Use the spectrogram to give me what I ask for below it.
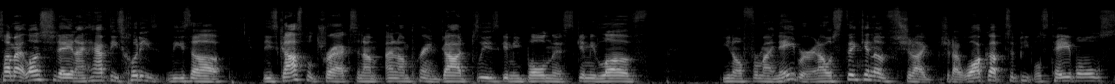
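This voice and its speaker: A man talks at a fairly quick pace with a bright, sharp tone. His pitch variation is ordinary. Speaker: vlogger sharing a faith story. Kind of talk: casual vlog chat. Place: home room. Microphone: webcam.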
